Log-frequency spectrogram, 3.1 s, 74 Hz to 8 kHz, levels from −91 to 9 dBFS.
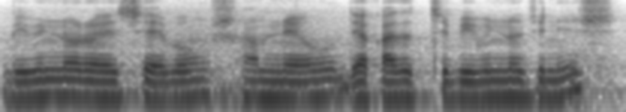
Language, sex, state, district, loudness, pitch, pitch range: Bengali, male, Tripura, West Tripura, -18 LUFS, 135 Hz, 135-140 Hz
